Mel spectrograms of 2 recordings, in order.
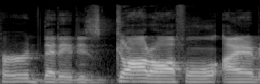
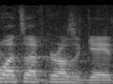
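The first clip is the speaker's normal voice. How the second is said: ordinary talk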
